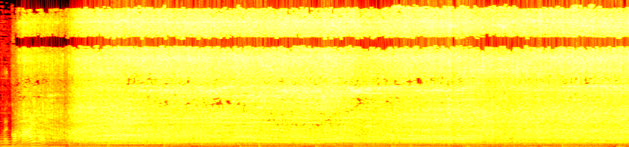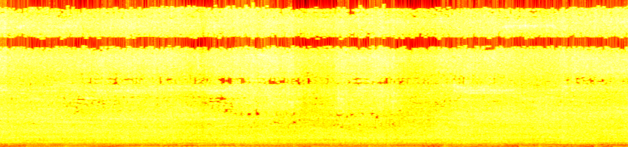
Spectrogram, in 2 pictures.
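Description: An electric hedge trimmer buzzes as it cuts through leafy branches.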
